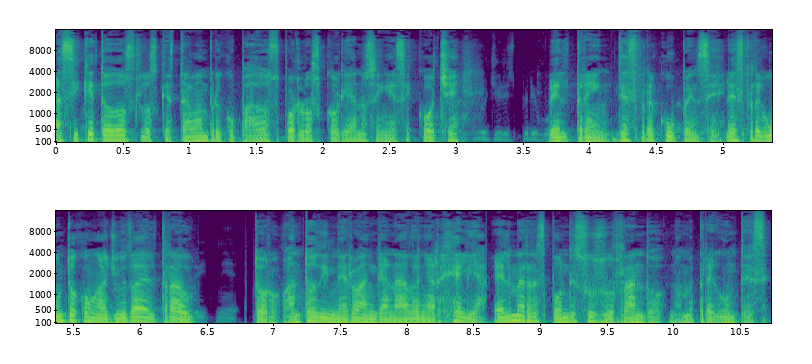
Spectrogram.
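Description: The man's voice is somewhat breathy, with a dark, mellow tone. He talks at a fairly quick pace in a medium pitch, with ordinary pitch variation. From Russia, Samara. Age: 30s. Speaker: travel vlogger. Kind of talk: documentary narration.

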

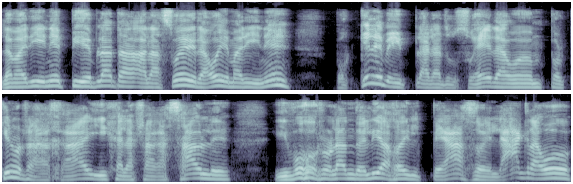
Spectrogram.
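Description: At a fairly slow pace, the voice shows ordinary pitch variation, with a dry sound with no echo and a quiet background. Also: man. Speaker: live streamer. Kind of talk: casual live stream rant. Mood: mocking, heated, laughing. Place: home room. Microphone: phone near.

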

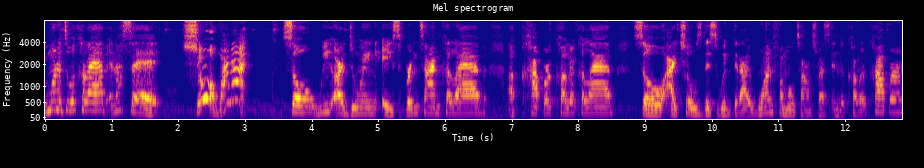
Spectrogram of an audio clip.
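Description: A woman talks with a New York accent. Her intonation is lively and her pace fairly slow. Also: medium pitch for a woman. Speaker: beauty YouTuber. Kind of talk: casual vlog talk to camera. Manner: animated. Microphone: phone near.

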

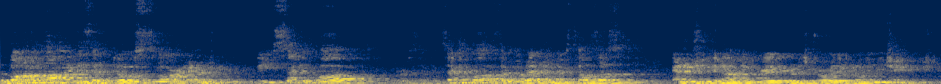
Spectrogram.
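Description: Over light background noise and strong room echo, a man speaks at a fairly quick pace and high pitch with ordinary pitch variation. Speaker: presenter. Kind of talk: lecture. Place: meeting room.

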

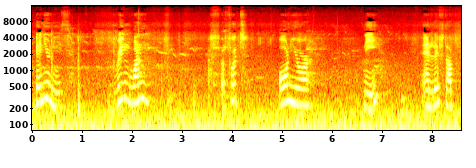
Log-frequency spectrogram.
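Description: A very slow woman's voice with long, frequent pauses and noticeable background noise. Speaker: fitness instructor. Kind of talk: casual workout instruction. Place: garden. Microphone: camera far.

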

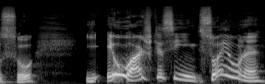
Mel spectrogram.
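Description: A man is speaking. The background is quiet. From Campinas, São Paulo state, Brazil; São Paulo, Brazil. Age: 30s. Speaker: travel youtuber. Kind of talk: casual interview chat. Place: studio. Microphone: studio mic.

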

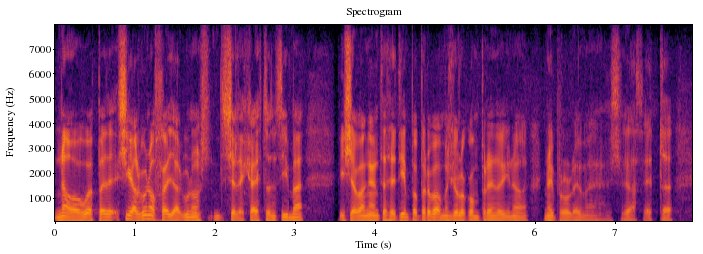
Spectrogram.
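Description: A man with a dark, mellow tone and lively intonation, moderate pace, quiet background. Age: 80s+. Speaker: monk. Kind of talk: interview. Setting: outdoors.

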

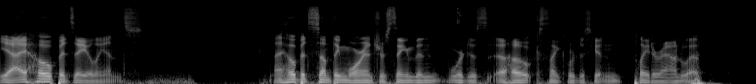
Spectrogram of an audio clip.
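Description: Against a quiet background, a man with a very deep, low pitch talks at a moderate pace with ordinary pitch variation. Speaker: comedy podcast co-host; podcast co-host. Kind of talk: casual chat. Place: home room. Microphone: studio mic.

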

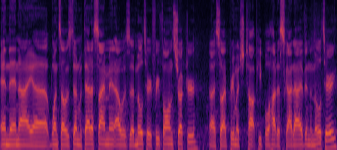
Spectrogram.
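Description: Fairly even intonation comes at a very fast pace. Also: man. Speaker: military parachutist; guest. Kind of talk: interview. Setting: outdoors. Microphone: handheld.

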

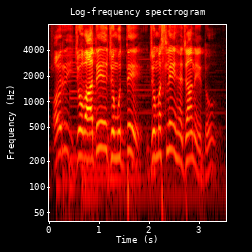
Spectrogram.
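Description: Over clear background music, a man speaks very slowly with lively intonation. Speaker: spoken word poet. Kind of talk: live poetry performance. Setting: live open-mic event. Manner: emotional, with repeated phrases. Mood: wistful, emotional. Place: stage. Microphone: handheld.

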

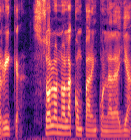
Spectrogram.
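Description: An animated man talks with lively intonation and a bright, sharp tone. The background is quiet. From Mexican-American, born in Phoenix, raised partly in Mexico; Arizona. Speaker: podcast host. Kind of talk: casual monologue. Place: home room. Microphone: studio mic.

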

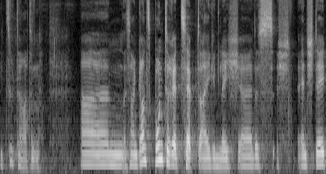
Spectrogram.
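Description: A woman with a Swiss accent speaks at a very slow pace in a dark, mellow tone. Her pitch varies in an ordinary way, and the background is quiet. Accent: speaks Swiss dialect well. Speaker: opera singer; interviewee. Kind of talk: interview. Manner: halting, many fillers. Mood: warm, amused storytelling. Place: stage. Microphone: studio mic.

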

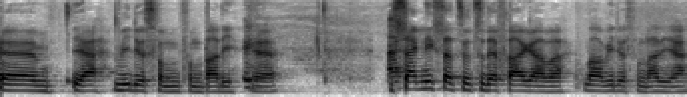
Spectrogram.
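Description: The man's pace is fairly slow. His intonation stays fairly even. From Baden, southwest Germany; Germany. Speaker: professional footballer. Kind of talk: casual interview. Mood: amused, laughing. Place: studio.

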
